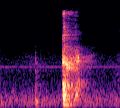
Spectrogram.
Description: I've been coughing all day. I'm going to make some natural tea with some extras to suppress my cough.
